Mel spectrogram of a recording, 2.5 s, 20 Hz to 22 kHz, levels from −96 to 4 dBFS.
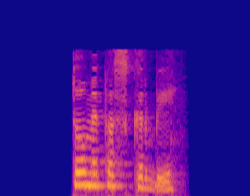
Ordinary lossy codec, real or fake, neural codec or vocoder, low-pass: AAC, 24 kbps; real; none; 19.8 kHz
